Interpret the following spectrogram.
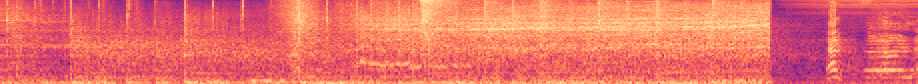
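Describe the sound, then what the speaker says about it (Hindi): A car pulls away in pursuit with a loud engine roar and squealing tires, sudden and close, ending abruptly as voices come in. "तू खन्ना की गाड़ी लेके पीछे आ"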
